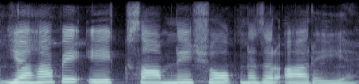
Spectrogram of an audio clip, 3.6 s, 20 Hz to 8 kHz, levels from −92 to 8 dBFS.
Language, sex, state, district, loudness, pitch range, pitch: Hindi, female, Punjab, Fazilka, -15 LUFS, 215-235 Hz, 225 Hz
